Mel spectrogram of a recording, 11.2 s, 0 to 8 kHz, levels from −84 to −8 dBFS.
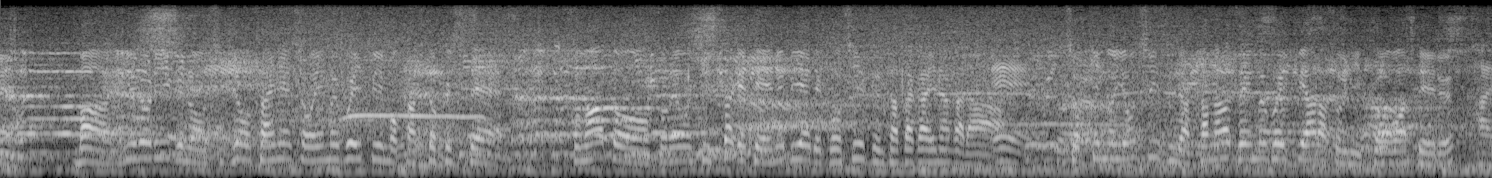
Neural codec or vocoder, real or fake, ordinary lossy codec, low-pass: none; real; AAC, 48 kbps; 7.2 kHz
